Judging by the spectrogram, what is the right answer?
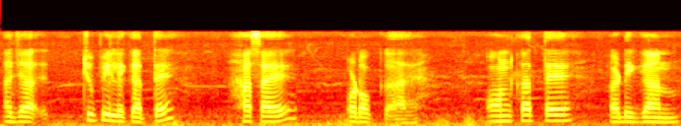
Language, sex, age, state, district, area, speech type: Santali, male, 45-60, Jharkhand, Bokaro, rural, spontaneous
